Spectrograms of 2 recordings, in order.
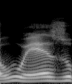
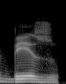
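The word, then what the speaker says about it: hueso: Assim, por exemplo, o evo, sabia-se que se pronunciava uevo e não bebo, ou como na palavra ueso para não pronunciar beso.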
